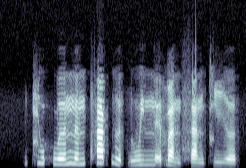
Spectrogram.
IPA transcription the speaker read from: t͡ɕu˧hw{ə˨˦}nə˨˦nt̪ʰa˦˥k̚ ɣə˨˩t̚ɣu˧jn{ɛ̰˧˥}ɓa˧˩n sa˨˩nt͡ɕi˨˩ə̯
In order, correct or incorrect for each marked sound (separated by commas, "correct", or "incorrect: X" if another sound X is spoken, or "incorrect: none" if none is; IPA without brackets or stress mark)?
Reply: incorrect: əː˨˦, correct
